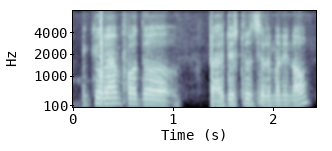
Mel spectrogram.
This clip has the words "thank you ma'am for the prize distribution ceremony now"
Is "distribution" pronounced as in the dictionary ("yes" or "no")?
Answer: no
